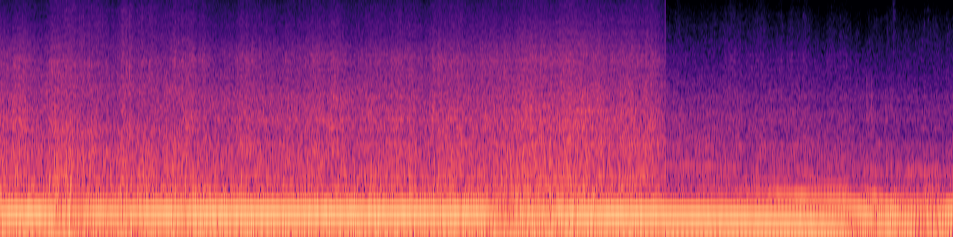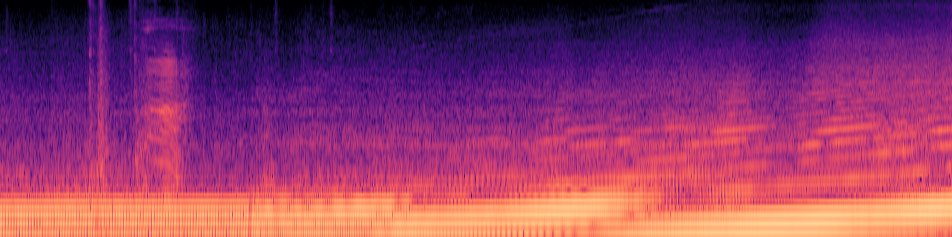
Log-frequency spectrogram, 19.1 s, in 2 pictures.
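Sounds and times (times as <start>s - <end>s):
road and wind hiss: 0.0s - 9.2s
car engine running: 0.0s - 14.0s.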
